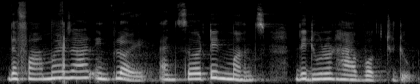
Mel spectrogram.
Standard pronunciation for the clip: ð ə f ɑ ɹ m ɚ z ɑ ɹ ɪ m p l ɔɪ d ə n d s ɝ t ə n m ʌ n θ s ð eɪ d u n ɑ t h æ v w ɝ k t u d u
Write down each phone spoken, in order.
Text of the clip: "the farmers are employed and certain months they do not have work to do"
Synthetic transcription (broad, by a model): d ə f ɑ ɹ m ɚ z ɑ ɹ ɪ m p l ɔɪ d ə n d s ɝ t ə n m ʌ n t s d eɪ d u n ɑ t h æ v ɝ k t u d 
